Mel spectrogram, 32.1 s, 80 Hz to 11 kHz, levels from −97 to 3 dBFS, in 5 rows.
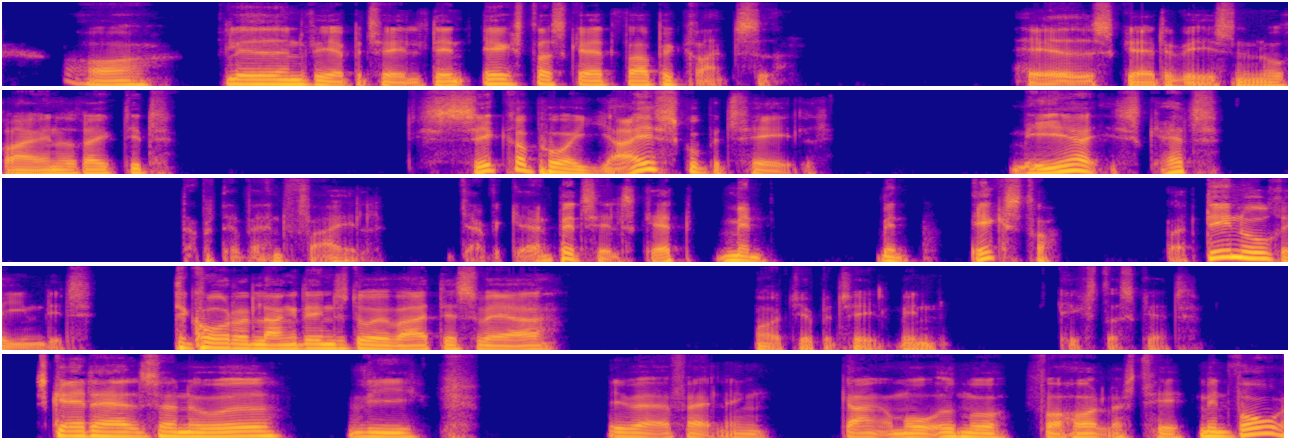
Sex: male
